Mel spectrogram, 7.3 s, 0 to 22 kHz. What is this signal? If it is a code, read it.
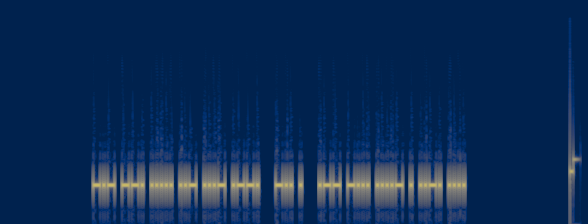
Morse code, heard as a keyed tone, about 40 wpm, 700 Hz. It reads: KG5UVP DE WB4EFH
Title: USA Callsign DE Callsign 40wpm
